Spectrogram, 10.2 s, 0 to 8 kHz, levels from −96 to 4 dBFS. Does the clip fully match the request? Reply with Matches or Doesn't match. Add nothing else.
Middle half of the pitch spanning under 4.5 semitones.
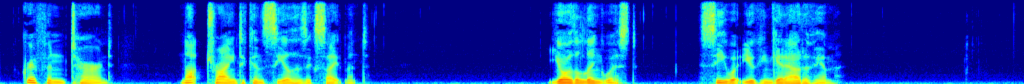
Doesn't match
